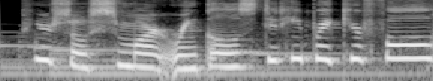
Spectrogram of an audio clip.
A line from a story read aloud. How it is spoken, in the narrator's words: Gwen cooed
